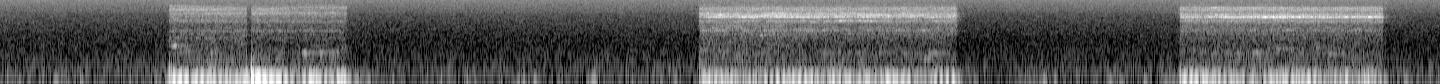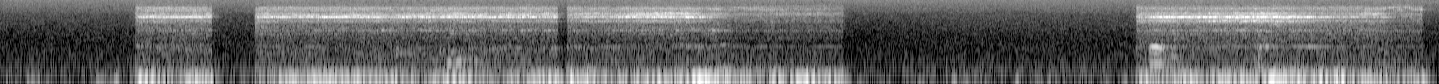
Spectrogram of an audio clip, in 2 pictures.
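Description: Hot air rework station blowing in six separate bursts, the longest about three seconds, each with a steady high whine over the rush of air, while a surface-mount chip's solder is reflowed onto its pads.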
